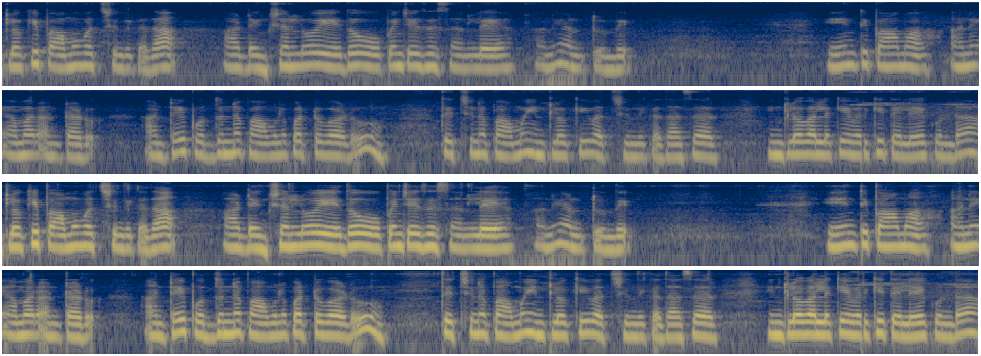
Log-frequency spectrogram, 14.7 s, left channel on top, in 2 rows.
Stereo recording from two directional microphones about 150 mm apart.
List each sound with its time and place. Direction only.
0.0 s speech: 35° right (ahead or behind)
6.1 s speech: 35° right (ahead or behind)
